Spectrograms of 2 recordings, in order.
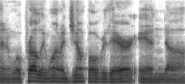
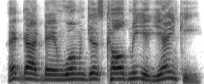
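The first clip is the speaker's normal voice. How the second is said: higher southern drawl, put-on and offended; imitating southern drawl; 8 semitones higher, 3 dB louder than usual. Arkansas friend complains to his buddy in a southern drawl. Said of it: "heavy-duty southern drawl".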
